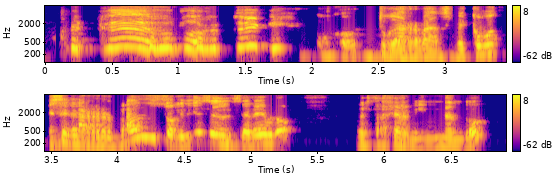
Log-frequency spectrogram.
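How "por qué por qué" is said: high, loud why; real exasperated outcry; despairing cry. Real, not acted. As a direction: wail at the class. Teacher despairs at wrong answer.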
